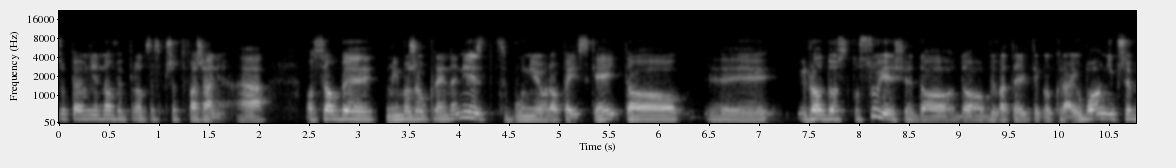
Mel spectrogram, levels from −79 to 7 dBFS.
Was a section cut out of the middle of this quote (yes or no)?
yes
